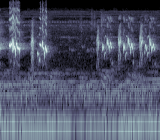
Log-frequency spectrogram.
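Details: Sooty-headed bulbul, recorded singing actively for use in training and luring other birds: short bursts of sharp, twisting high notes, then a lull, then three more quick warbled phrases, with a faint low hum behind.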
